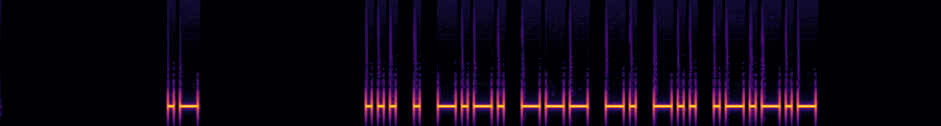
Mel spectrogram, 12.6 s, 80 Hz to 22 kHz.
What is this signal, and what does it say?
Morse code, heard as a keyed tone, about 15 wpm, 700 Hz. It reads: A SECOND.
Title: 4x Word-Spacing - Sentences from Top 500 Words - 15wpm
